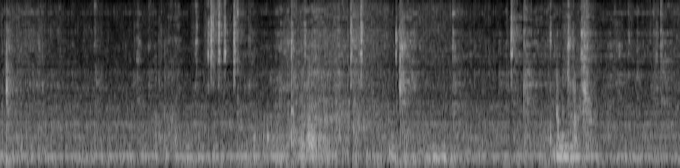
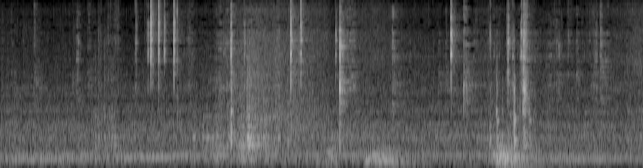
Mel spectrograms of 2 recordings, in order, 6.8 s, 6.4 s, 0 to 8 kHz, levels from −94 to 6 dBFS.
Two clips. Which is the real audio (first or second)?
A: second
